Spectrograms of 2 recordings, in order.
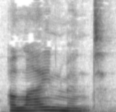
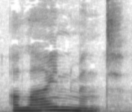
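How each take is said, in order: Both takes have the same delivery.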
